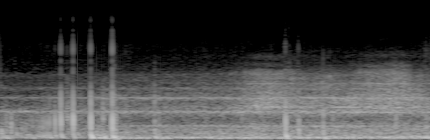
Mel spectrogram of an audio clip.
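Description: Approaching freight train led by a GE Evolution-series diesel locomotive, heard as a steady low rumble with a faint steady tone over it, the noise growing a little in the second half. A few sharp clicks come about a second in.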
